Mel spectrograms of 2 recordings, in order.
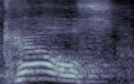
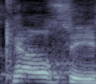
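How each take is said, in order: First: The name is said with one syllable. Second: The name is said with two syllables. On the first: This is the family's own pronunciation. "He said it's Kels" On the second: This is how most people say it. "everyone calls us Kelsey"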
